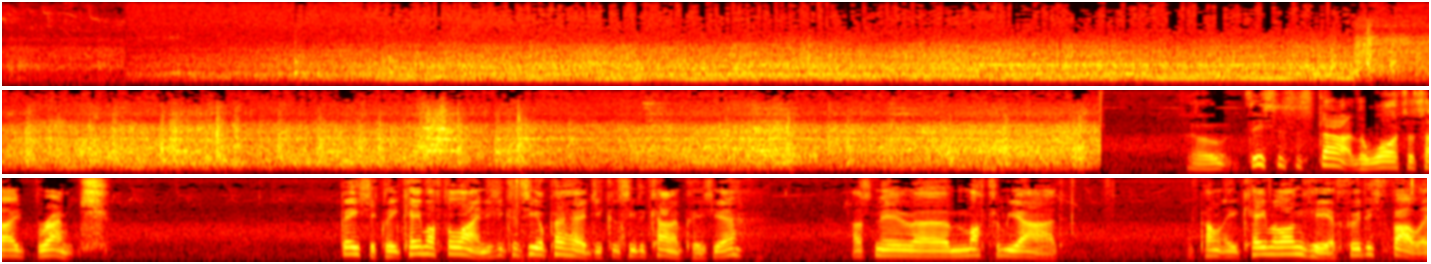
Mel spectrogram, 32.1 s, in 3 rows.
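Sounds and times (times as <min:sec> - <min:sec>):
train passing: 0:00.0 - 0:19.3
wheels clicking over rails: 0:01.4 - 0:19.0.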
